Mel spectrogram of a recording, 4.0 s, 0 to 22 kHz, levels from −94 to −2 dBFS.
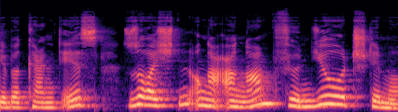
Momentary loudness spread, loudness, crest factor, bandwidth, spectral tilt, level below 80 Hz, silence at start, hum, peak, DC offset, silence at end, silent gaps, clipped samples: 6 LU; -18 LUFS; 14 dB; 12.5 kHz; -5.5 dB/octave; -70 dBFS; 0 s; none; -4 dBFS; under 0.1%; 0 s; none; under 0.1%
